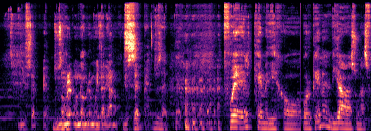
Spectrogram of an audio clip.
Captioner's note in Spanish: risas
